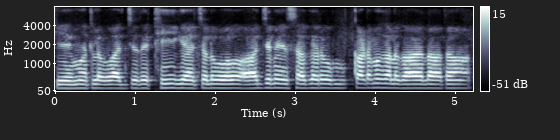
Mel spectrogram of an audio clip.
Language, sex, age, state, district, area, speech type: Dogri, male, 30-45, Jammu and Kashmir, Reasi, rural, spontaneous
